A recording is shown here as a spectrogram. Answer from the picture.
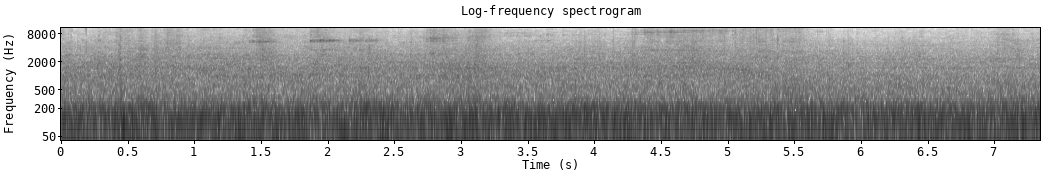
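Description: Freight train of covered hoppers and tank cars rolling past, a steady low rumble heard muffled from inside a car.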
